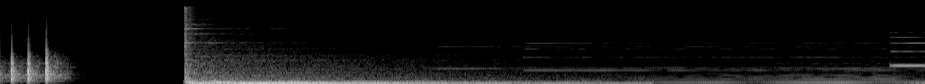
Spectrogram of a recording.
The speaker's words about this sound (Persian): اومدم برم تو حال که دیدم یکی داره میزنه به در خونه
